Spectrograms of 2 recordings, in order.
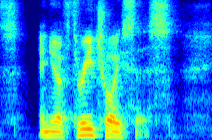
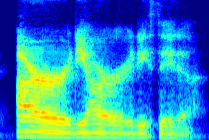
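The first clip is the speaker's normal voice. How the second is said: pirate voice, dragged out very slowly; 2 semitones lower than usual. A speaker working a polar conversion reads out the result, in a pirate voice. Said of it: "talk like a pirate".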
